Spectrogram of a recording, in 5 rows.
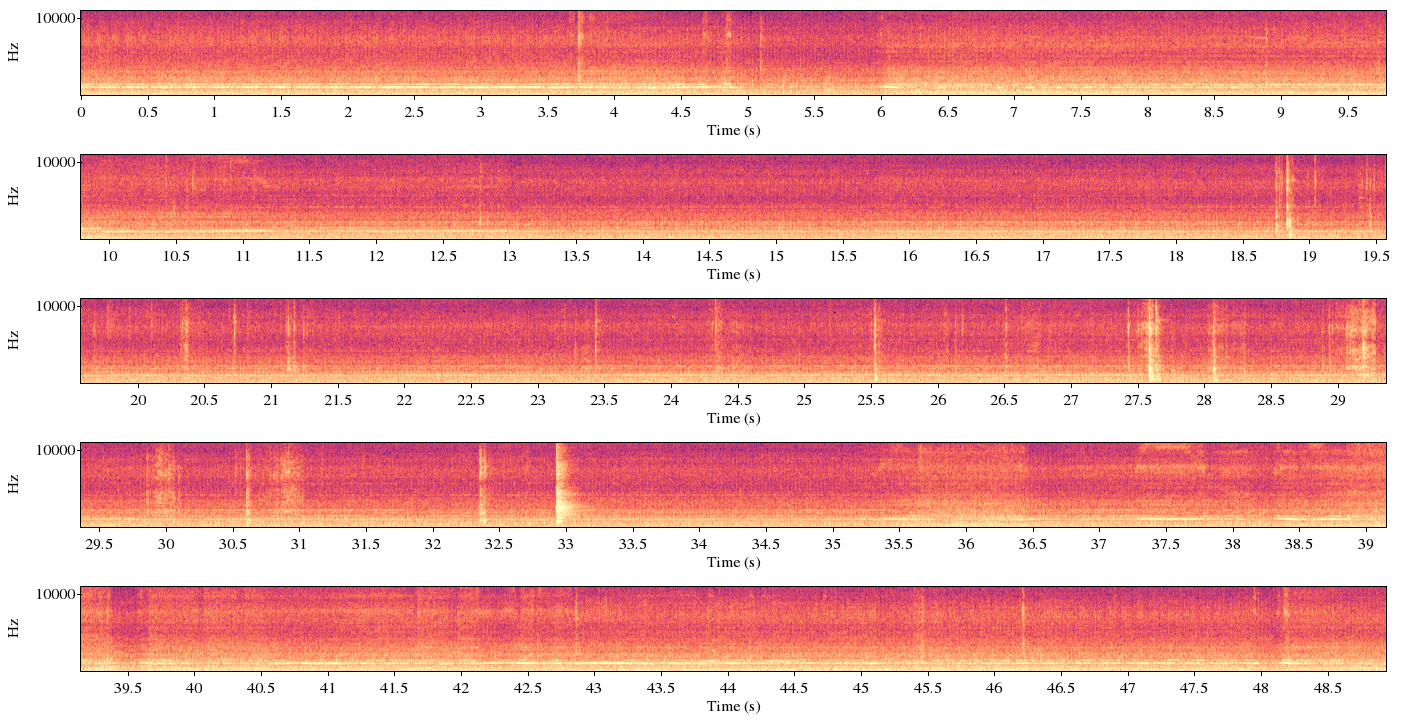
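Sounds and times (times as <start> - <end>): drilling machine engine running: 15.6 - 48.9.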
